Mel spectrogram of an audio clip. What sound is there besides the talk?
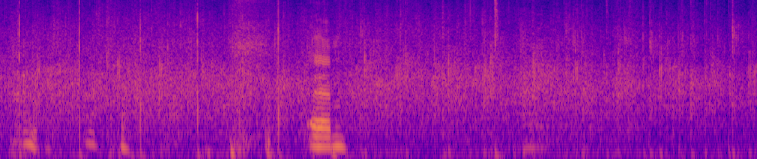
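audience applause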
